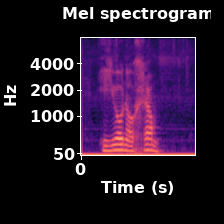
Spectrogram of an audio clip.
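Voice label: "ionogram", Dutch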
